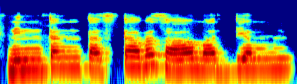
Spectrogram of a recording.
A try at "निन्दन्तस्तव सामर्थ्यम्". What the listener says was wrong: No, samartyam. Samarthyam. Tha. Second tha.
